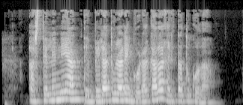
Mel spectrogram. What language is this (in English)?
Basque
